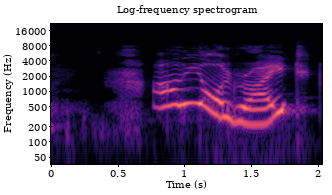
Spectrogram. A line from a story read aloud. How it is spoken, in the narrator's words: cried Grandpa Joe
